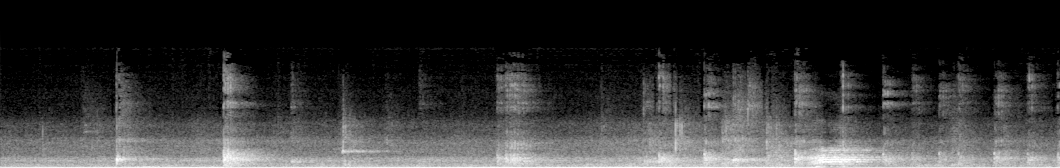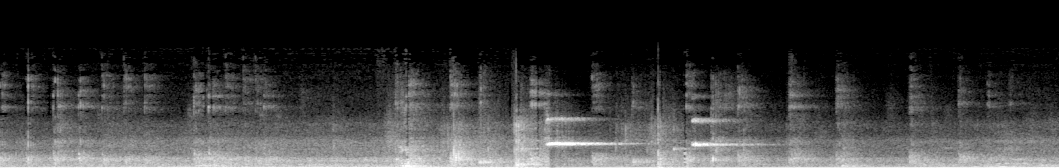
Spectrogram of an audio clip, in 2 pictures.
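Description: Table tennis rallies: a ball clicking sharply off bats and table in quick strings of hits, with pauses between points. A brief voice comes about eight seconds in, and two short high squeaks come near the end, over a steady low hum.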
